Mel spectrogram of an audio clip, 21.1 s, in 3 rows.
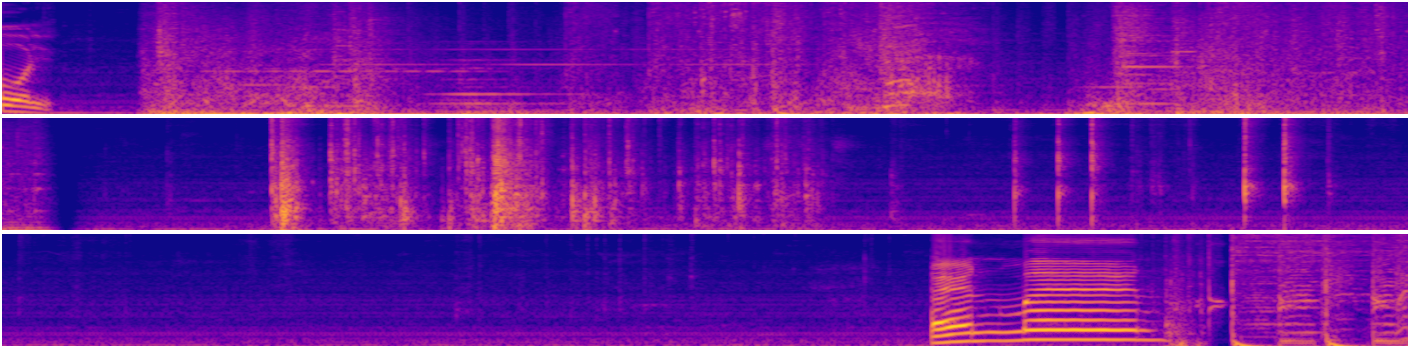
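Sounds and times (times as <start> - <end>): faint steady hum: 7.4 - 19.4
plastic figures clattering: 8.4 - 11.6.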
